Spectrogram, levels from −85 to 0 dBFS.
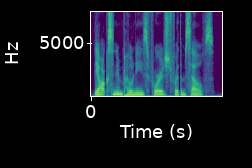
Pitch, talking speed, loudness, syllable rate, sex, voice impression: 175 Hz, 160 wpm, -19 LUFS, 5.5 syllables/s, female, very feminine, adult-like, thin, tensed, slightly weak, slightly bright, soft, clear, fluent, cute, intellectual, refreshing, very sincere, calm, very friendly, very reassuring, slightly unique, elegant, slightly wild, sweet, lively, kind, slightly modest, slightly light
